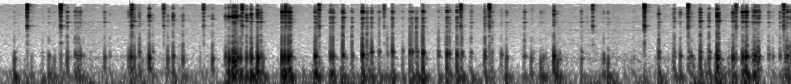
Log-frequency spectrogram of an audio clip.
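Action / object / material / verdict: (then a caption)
scrape / steel wire-mesh microphone grille scraped and tapped with metal tweezers / steel / none. Thin metal tweezers scrape and tap the edge of a round steel wire-mesh grille on a pencil condenser microphone. The result is a dense run of quick, dry clicks and rasping scratches over a low, rumbling body, with faint bright ticks.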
